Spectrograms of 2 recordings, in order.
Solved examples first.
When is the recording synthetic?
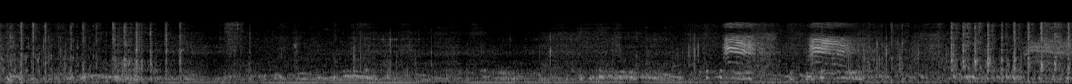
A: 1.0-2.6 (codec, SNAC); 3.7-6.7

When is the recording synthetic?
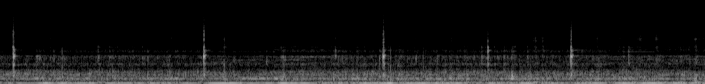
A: 0.0-0.4 (codec, SNAC); 2.1-3.3; 6.1-7.1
